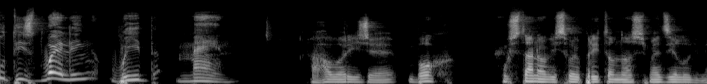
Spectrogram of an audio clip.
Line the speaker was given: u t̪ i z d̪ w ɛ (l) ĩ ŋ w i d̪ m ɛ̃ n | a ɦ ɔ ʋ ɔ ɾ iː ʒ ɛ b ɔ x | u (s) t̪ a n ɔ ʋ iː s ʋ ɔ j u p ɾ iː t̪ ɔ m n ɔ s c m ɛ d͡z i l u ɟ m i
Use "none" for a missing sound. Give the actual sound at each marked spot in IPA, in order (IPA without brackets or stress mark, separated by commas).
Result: l, s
